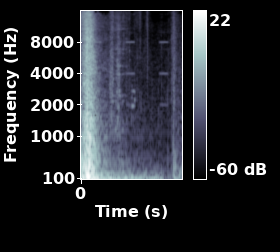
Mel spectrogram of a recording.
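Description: A gunshot bangs loudly.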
